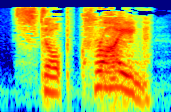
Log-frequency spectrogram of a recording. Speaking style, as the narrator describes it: he roared

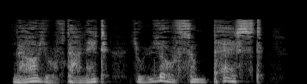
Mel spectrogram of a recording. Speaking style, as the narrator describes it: whispered the earthworm

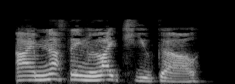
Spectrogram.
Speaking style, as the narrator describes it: he growled, every word soaked in self-loathing

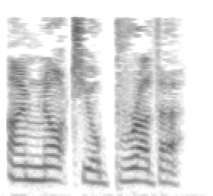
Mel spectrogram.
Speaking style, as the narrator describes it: Tedros spat, lit up with rage

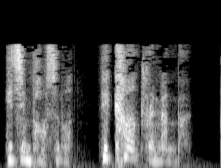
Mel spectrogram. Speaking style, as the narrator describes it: Clover hissed

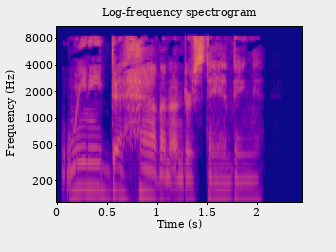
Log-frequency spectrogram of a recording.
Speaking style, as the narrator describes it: sighed and said

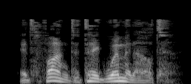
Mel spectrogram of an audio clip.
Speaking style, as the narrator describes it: he grumbled

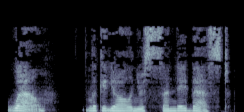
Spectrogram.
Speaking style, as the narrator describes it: she said with a raspy laugh

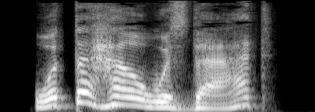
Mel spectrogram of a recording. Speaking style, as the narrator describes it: Nick cried

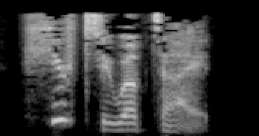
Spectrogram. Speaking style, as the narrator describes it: Bruce laughed and said

